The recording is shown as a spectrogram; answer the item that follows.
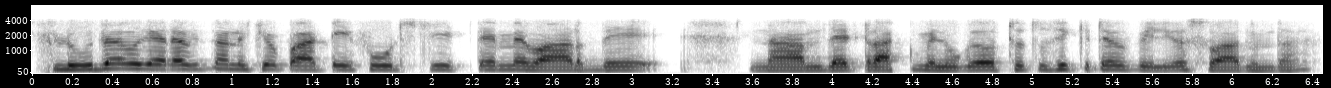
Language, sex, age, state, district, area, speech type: Punjabi, male, 18-30, Punjab, Hoshiarpur, rural, conversation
